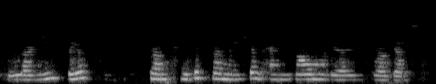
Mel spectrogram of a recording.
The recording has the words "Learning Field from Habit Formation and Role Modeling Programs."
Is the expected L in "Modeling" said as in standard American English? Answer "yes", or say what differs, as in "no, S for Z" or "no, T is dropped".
no, L is dropped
